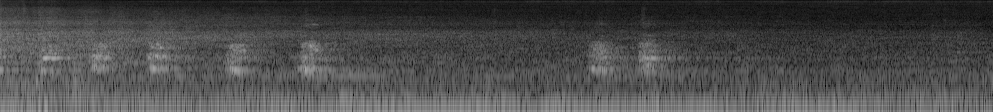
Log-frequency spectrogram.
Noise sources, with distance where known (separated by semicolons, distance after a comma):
dog barking or whining, near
